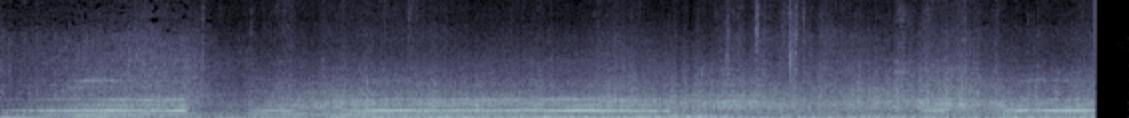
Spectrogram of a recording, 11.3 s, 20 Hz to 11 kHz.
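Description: A Toyota MR2 driven hard on an autocross course, its engine loud and close, revving up and down through gear changes and sustained pulls with no talk, cutting off abruptly at the end.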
